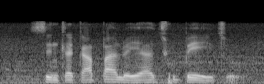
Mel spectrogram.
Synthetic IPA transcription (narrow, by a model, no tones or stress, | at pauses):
sɪn̩t͡ɬʼɛkʼapʼalɔjatʰupʼeːt͡sʼɔ̰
